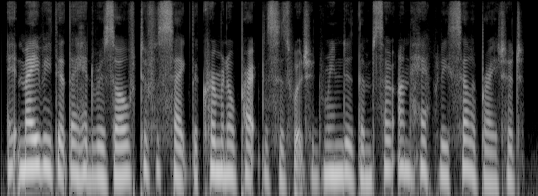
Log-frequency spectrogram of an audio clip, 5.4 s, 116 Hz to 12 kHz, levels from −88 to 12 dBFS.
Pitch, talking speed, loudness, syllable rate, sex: 190 Hz, 210 wpm, -20 LUFS, 6.9 syllables/s, female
